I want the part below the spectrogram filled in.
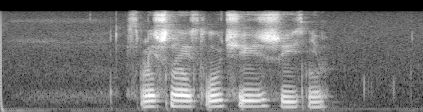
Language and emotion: Russian, sad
